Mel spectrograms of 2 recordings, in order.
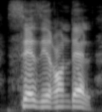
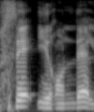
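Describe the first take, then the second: First: The two words are linked with a joining sound. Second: The two words are said separately, without linking. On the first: The speaker calls it right. "You have to say" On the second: The speaker calls it wrong. "You can't say ... ces hirondelle"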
